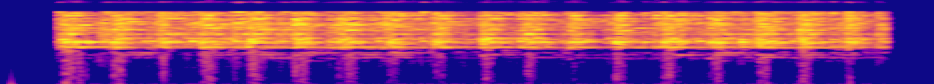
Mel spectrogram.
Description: sleigh bells; ringtones

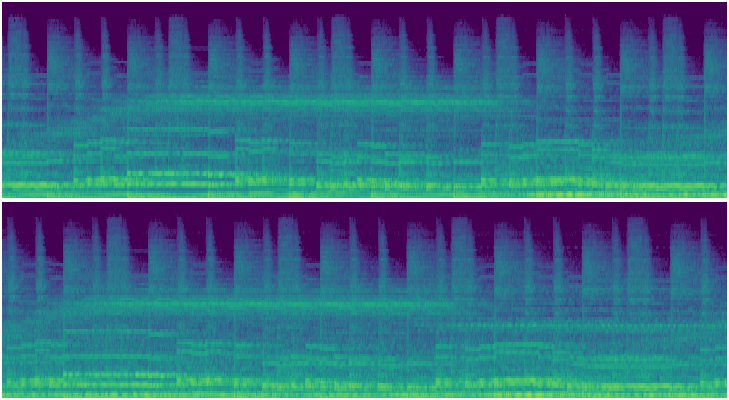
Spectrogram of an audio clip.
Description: Calliope

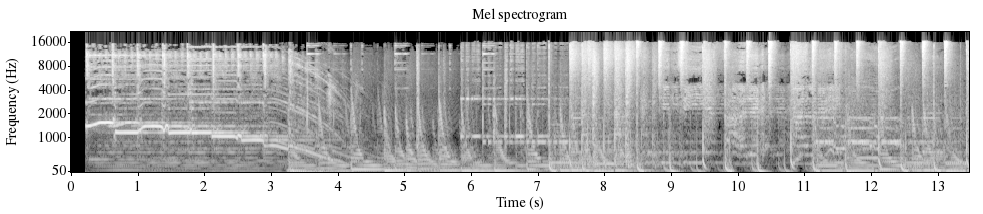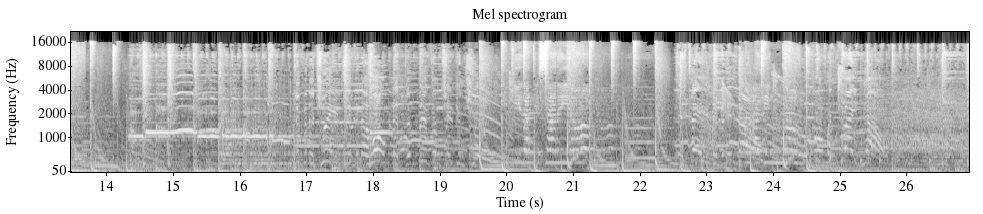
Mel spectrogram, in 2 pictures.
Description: sms, jazz

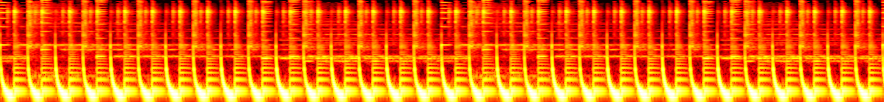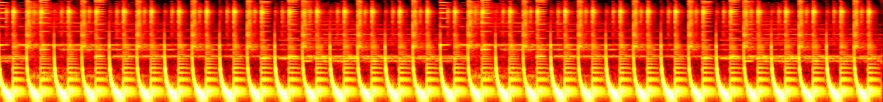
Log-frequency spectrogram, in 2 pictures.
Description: Beat

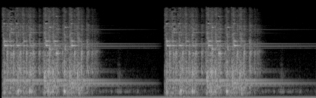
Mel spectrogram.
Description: iphone pinball, sms; ringtones

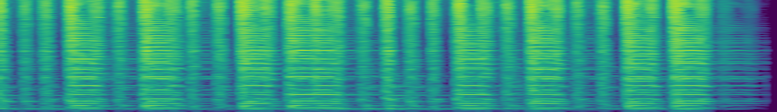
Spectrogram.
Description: Rithim Guitars

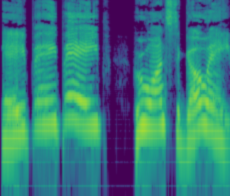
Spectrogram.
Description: Acoustic

